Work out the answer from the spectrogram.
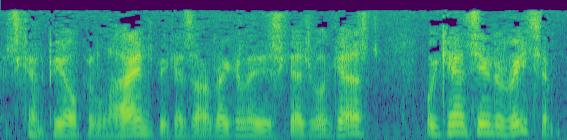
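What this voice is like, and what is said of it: Strained, hoarse voice giving out. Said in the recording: “my voice is giving out”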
